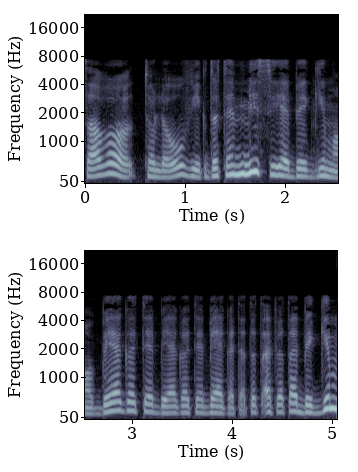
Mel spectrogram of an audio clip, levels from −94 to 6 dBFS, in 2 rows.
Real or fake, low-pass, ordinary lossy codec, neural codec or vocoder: real; 7.2 kHz; MP3, 48 kbps; none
